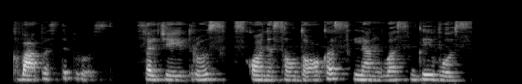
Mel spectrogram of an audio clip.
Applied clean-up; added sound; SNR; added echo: none; none; none; none.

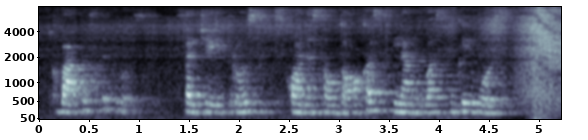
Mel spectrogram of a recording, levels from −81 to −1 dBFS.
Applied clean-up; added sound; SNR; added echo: none; Fireworks; 7 dB; reverberation time 0.7 s.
